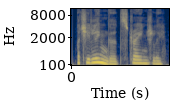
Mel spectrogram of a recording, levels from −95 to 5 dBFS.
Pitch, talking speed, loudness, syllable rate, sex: 185 Hz, 165 wpm, -14 LUFS, 6.1 syllables/s, female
